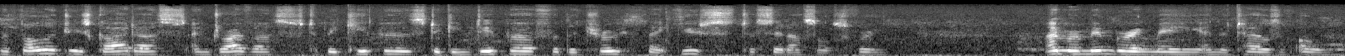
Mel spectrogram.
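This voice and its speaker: A woman at a moderate pace, her loudness swinging widely, against noticeable background noise. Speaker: spoken word poet. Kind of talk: poetry reading.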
